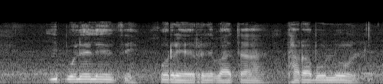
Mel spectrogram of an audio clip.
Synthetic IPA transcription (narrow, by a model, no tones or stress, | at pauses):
ipʼʊlelet͡sʼɪχʊɾɪrɪbatʼa | tʰaɾabʊlʊːlɔ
